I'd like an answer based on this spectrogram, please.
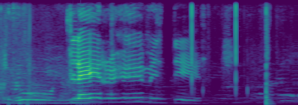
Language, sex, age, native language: Icelandic, male, 12, Icelandic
